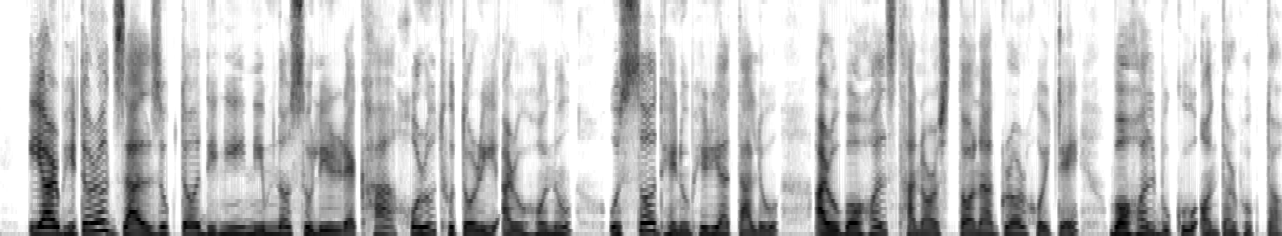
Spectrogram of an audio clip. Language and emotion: Assamese, neutral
